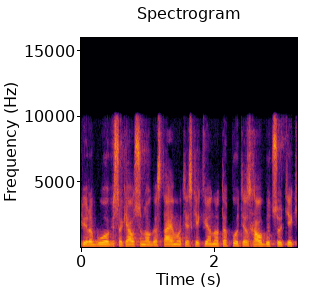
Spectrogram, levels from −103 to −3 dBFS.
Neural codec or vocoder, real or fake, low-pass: vocoder, 22.05 kHz, 80 mel bands, Vocos; fake; 9.9 kHz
